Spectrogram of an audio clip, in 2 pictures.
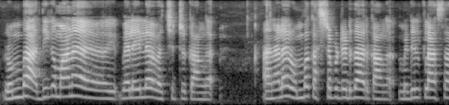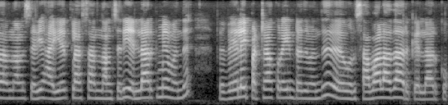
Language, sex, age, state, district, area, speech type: Tamil, female, 30-45, Tamil Nadu, Madurai, urban, spontaneous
